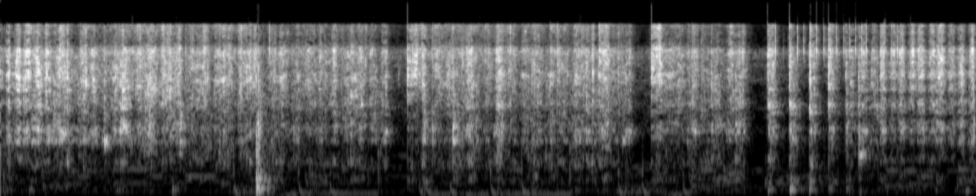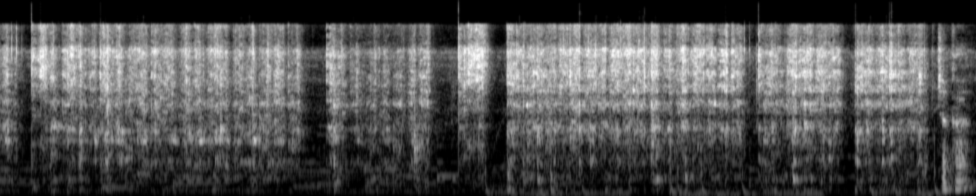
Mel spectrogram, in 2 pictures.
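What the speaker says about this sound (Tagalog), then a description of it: "Stir natin nga with sa sugar. Parang tutunaw ang sugar sa egg." Egg and sugar being stirred together in a bowl, continuous scraping and clinking of a utensil against the sides, close and steady throughout with no voices.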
